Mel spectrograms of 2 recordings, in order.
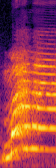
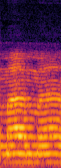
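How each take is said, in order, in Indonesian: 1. Kata "Mama" diteriakkan dengan volume penuh. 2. Kata "Mama" dipanggil dengan pelan. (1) "berteriak, menjerit" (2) "Anda mendengar anak Anda nangis"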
